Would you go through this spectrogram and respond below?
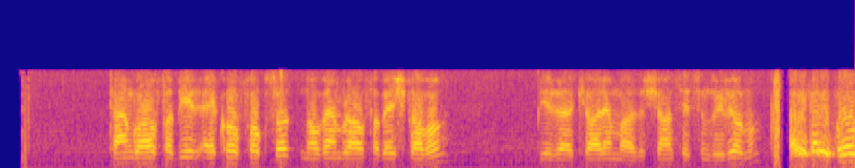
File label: QSO; KONFERANS ODASINA SATASMALAR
